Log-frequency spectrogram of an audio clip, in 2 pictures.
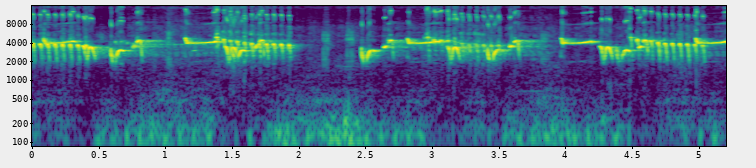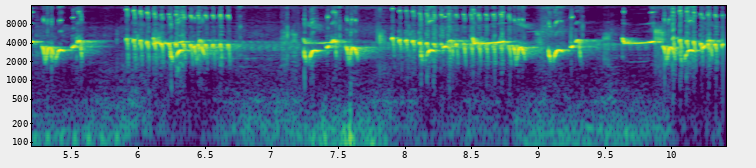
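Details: High buzzy prinia trills and rapid ticking rattles repeated in bursts, played to call in wild prinias; low background hum throughout.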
